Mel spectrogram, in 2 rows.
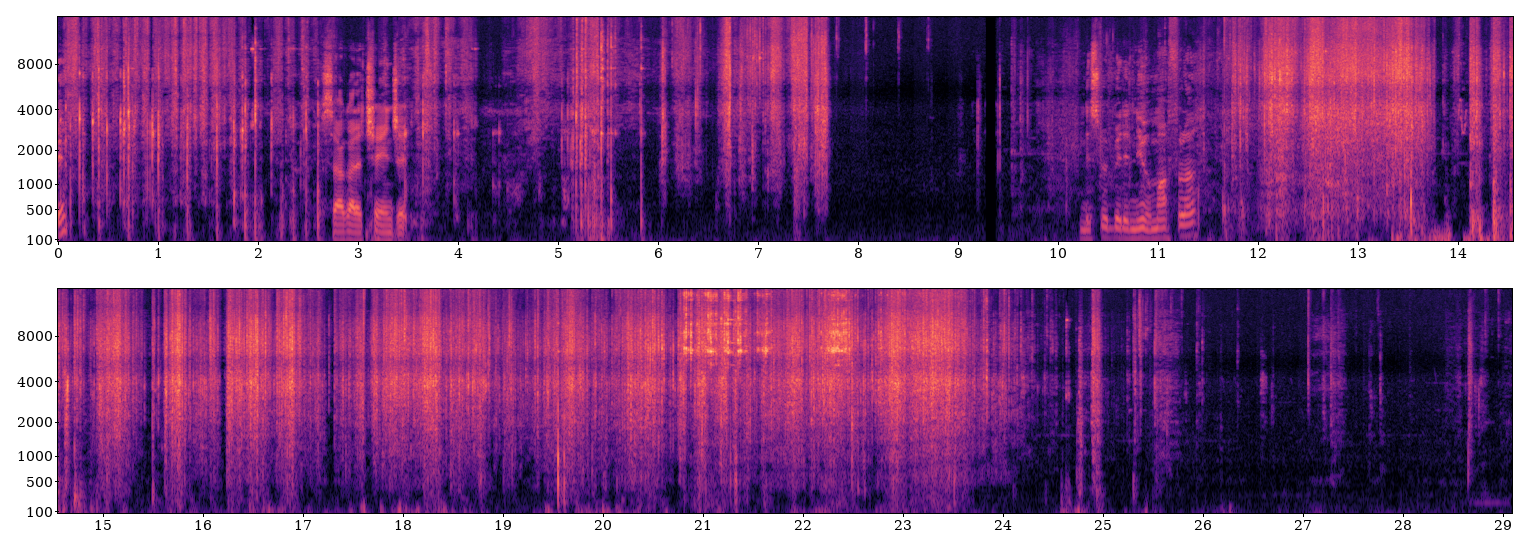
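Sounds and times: plastic bag crinkling: 2.7 - 7.8, 11.2 - 24.6
cardboard box rustling: 11.5 - 24.2.

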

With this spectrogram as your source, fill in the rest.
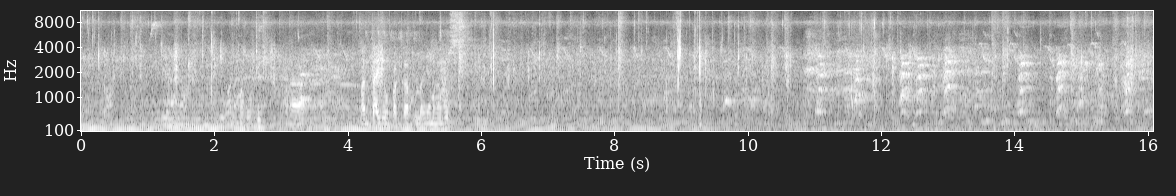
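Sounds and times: dog yipping and barking: 10.9 - 16.0.

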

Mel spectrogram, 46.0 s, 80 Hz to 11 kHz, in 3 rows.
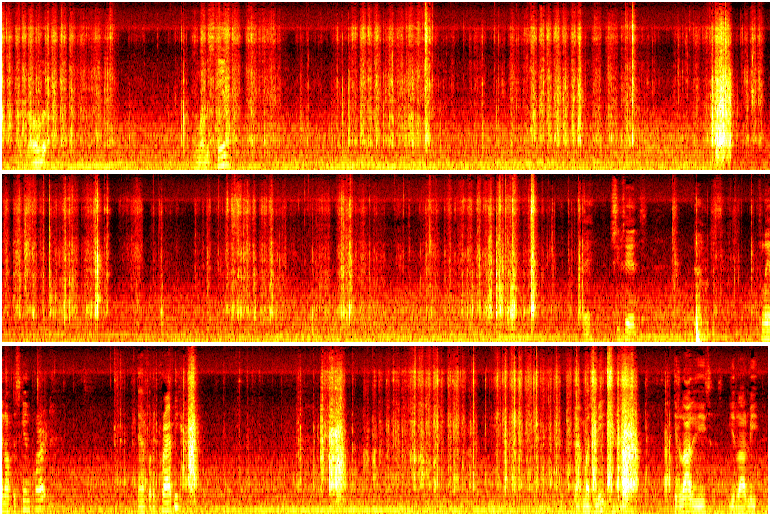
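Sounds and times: knife scraping fish skin: 0.0 - 2.3, 3.8 - 5.6, 6.7 - 8.7, 9.4 - 12.7, 37.2 - 43.5.

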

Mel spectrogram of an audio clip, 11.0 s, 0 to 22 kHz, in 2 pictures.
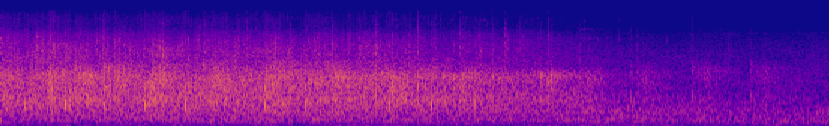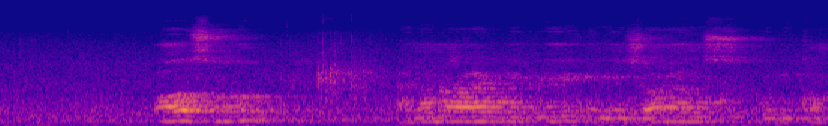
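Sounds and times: audience applauding: 0.0 - 5.3.

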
